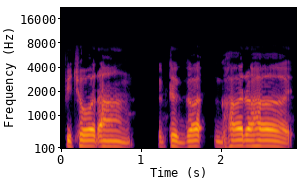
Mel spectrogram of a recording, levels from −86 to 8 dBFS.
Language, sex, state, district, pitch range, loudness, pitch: Sadri, male, Chhattisgarh, Jashpur, 145-155 Hz, -16 LUFS, 150 Hz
